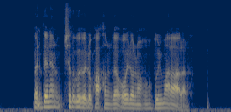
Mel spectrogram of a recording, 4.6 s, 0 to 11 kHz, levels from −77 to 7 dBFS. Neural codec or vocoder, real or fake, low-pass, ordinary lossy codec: autoencoder, 22.05 kHz, a latent of 192 numbers a frame, VITS, trained on many speakers; fake; 9.9 kHz; AAC, 48 kbps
